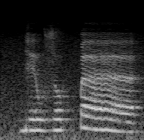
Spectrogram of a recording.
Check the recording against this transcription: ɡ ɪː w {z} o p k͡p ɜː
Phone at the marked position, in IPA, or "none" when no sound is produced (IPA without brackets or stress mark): z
